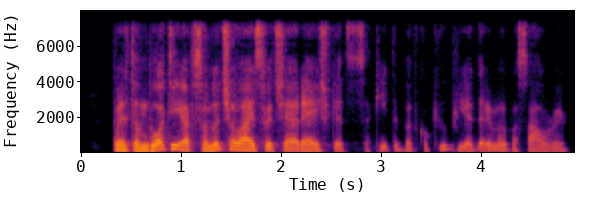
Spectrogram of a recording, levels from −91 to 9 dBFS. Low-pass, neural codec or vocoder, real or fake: 7.2 kHz; codec, 16 kHz, 1.1 kbps, Voila-Tokenizer; fake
